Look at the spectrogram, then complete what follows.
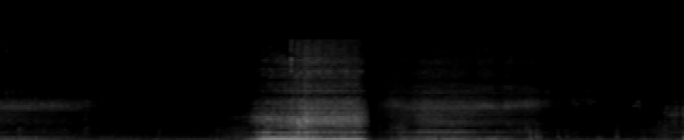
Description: It's very clear that this snoring puppy needs her sleep! Just listen!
